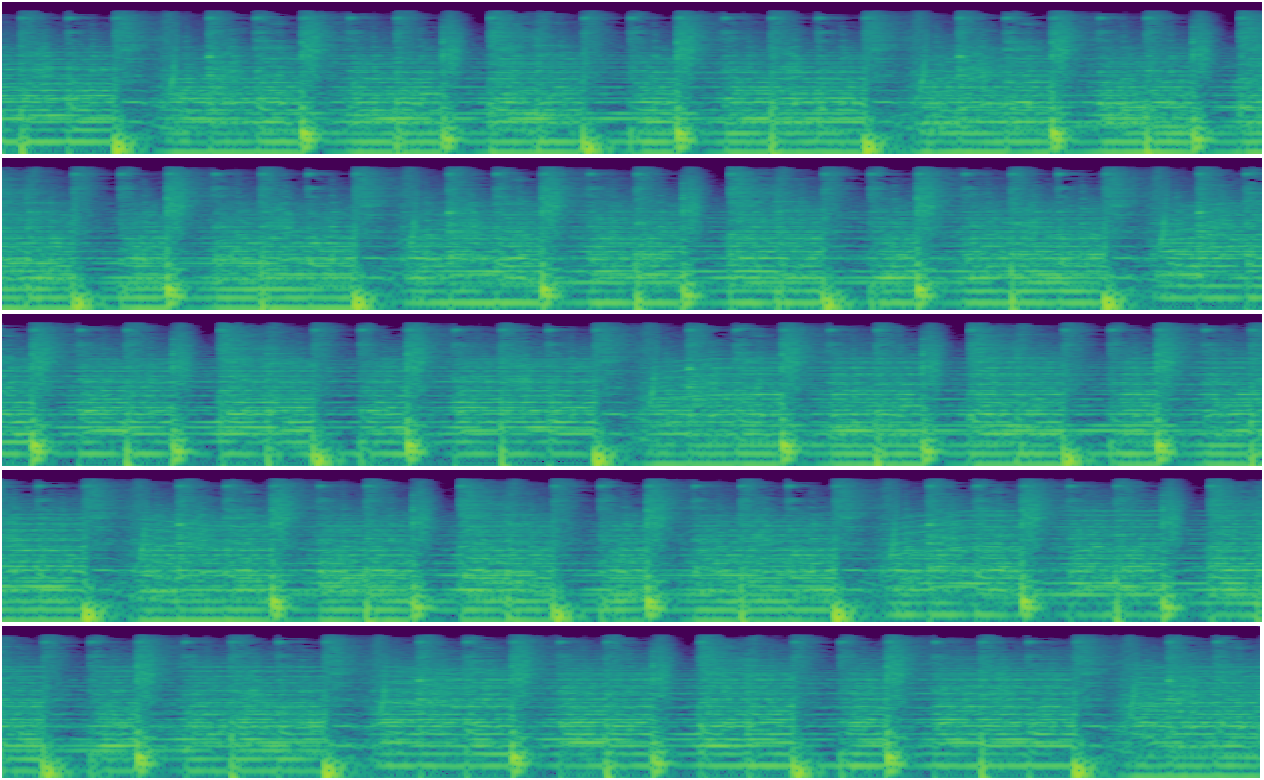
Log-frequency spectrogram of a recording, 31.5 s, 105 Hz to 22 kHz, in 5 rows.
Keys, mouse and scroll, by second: 2.7 scroll up 1, 2.8 scroll down 1, 2.8 middle click, 4.7-5.0 scroll up 1, 5.0 scroll down 1, 5.7 middle click, 6.3-6.9 scroll up 1, 7.0 middle click, 12.3 right click, 15.9 middle click, 18.0 scroll down 1, 19.3 middle click, 19.3-19.6 scroll down 1, 19.8 scroll up 1, 20.5 middle click, 20.8-21.2 scroll up 1, 21.8 scroll down 1, 21.9 middle click.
